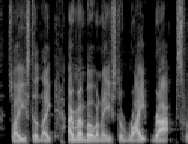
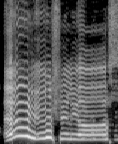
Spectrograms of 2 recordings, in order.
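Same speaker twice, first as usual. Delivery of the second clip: very high, loud, drawn-out English caricature; mock British accent; 12 dB louder, slower than usual. Showing the other accent, wildly hammed-up British. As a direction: hoot it as an over-the-top Englishman. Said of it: "that kind of accent".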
